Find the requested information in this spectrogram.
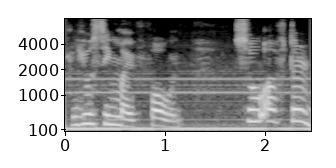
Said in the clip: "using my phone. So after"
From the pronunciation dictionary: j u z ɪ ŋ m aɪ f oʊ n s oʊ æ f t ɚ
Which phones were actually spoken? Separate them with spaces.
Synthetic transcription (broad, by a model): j u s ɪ ŋ m aɪ f oʊ n s oʊ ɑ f t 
